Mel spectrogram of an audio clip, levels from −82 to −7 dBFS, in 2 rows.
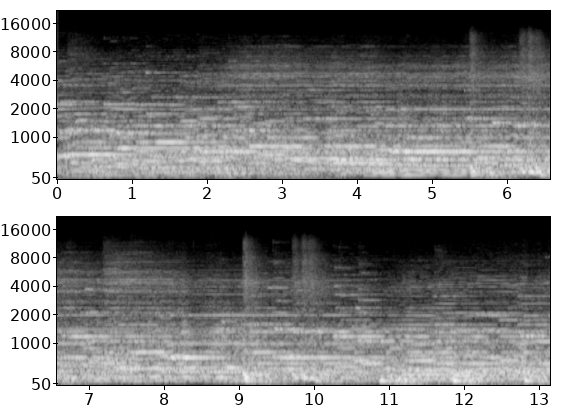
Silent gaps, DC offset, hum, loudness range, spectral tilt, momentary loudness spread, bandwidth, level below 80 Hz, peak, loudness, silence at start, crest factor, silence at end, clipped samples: none; under 0.1%; none; 1 LU; -6.5 dB/octave; 2 LU; 13 kHz; -42 dBFS; -2 dBFS; -18 LUFS; 0 s; 14 dB; 0 s; under 0.1%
